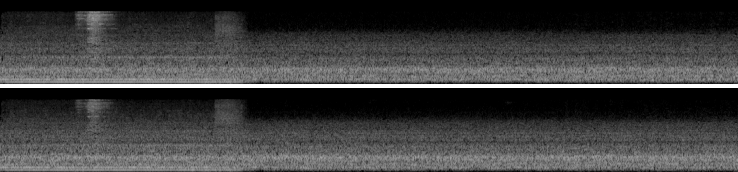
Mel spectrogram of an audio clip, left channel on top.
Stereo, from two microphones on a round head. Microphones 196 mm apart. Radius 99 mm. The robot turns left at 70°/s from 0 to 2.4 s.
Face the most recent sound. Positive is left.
turn(degrees=50)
